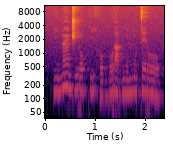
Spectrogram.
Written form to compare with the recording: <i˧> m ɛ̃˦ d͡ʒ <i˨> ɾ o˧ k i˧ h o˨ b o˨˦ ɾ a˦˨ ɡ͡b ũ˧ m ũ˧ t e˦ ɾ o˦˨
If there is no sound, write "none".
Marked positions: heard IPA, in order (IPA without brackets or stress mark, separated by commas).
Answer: i˧, i˧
